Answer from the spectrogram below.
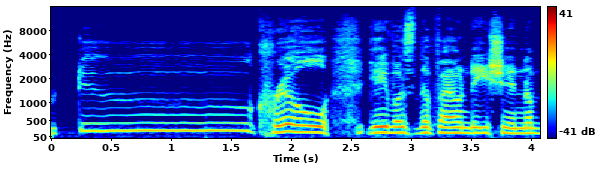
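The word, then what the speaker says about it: Crill: in captivity krill krill shrill shrill pronounced c-r-i-l-l krill krill must exterminate the dalek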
